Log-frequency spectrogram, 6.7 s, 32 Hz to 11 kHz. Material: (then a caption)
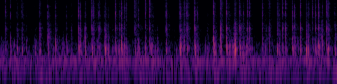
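Plastic. Fingertips and long nails, through knitted fingerless gloves, tap rapidly on a medium clear plastic storage box with rhinestone "Spooky Sparkles" stickers, full of ribbon spools and with no lid. The taps are short, dry clicks with a hollow body around 355 Hz and almost no ring, over a faint steady low hum.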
